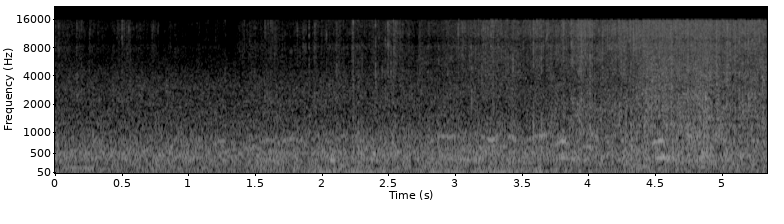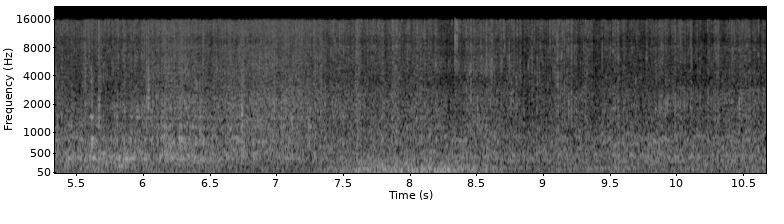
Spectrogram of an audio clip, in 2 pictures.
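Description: Axial SCX10 II Cherokee RC crawler driving over dry fallen leaves: a crackling rustle of leaves under its tyres that grows louder as it comes closer over the first few seconds, then holds steady.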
